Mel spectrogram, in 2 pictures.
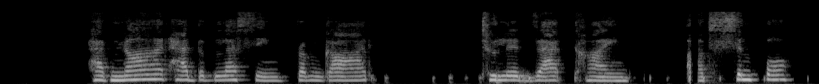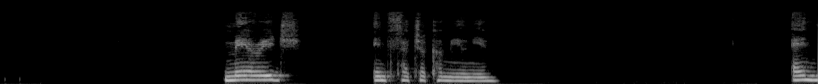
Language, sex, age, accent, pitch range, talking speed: English, female, 60-79, American, 175-210 Hz, 70 wpm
